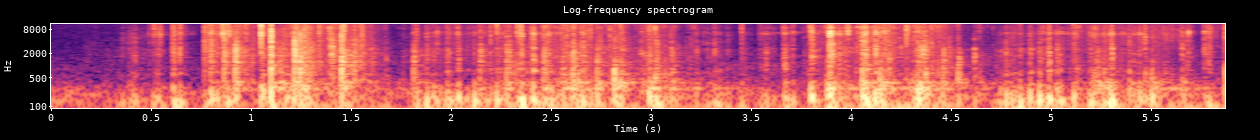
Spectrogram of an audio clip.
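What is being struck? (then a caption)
Bar of soap. A solid oval pink soap bar with an embossed logo is held in the hand and shaved and carved with a utility knife blade, so curls and flakes fall off. Dense, crisp scraping and cutting strokes come in quick bursts with a bright, crinkly texture over a soft low body. The sound swells and eases throughout without a single loud hit.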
